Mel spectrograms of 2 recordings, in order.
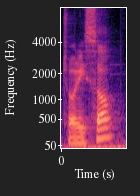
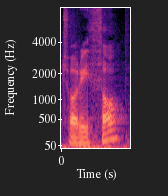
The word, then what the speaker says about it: chorizo: like chorizo, the food, in Spanish I have chorizo or chorizo, depending on whether I'm from Latin America or Spain. And then in Portuguese I have chorizo, chorizo. So it's a show sound in Portuguese, where it's a ch sound in Spanish.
